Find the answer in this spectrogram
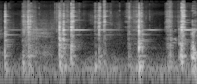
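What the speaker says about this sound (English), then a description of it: "And here's the glass. Ooh, it's coming apart." Burnt glass fragments from a wildfire test in Lahaina, Maui, clink and chink together as they are handled and break apart, giving a run of sharp, bright, irregular taps at close range with no talk.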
